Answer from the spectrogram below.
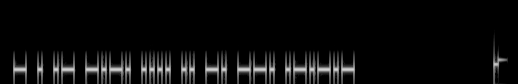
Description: Morse code, heard as a keyed tone, about 30 wpm, 700 Hz. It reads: TEACHING.
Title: Sentences from Top 1100 Words 30wpm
